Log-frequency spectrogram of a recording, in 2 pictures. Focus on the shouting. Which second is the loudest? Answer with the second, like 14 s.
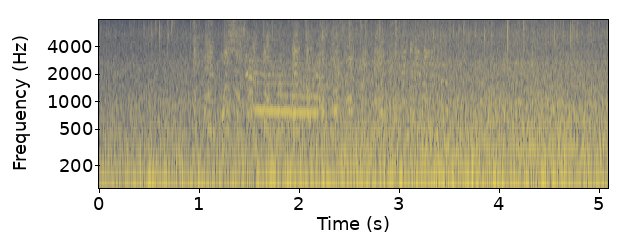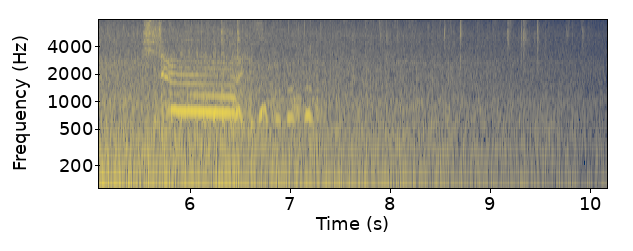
6 s.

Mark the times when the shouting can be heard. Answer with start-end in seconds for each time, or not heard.
1.2-2.2, 5.5-6.8.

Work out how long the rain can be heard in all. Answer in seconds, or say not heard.
10 s.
